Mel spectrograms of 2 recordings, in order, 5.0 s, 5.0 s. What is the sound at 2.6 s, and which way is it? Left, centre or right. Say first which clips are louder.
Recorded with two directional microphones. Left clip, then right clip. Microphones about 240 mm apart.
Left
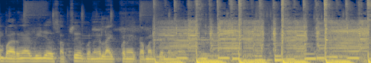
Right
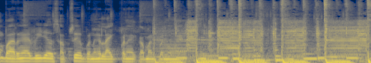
Music: even; centre.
